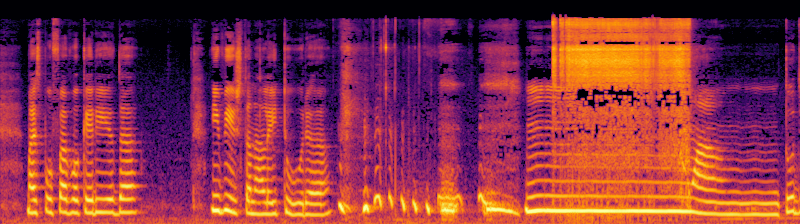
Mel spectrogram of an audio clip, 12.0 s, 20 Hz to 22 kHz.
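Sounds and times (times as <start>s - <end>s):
woman laughing: 5.1s - 7.5s
hiss: 8.3s - 10.4s.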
